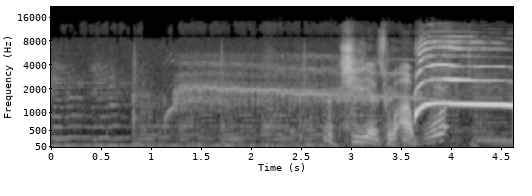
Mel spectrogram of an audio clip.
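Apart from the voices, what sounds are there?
woman's scream in horror film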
